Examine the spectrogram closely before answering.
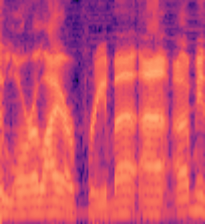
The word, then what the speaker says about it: Lorelei: in the English tub and Laura lies three syllables prima's two syllables so they had to uh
